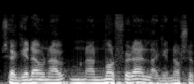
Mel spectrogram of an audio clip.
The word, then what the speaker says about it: atmósfera: Por cierto que se dice atmósfera, pero no se dice heterosfera y ionosfera, es una cosa interesante lo de los acentos en castellano o español.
